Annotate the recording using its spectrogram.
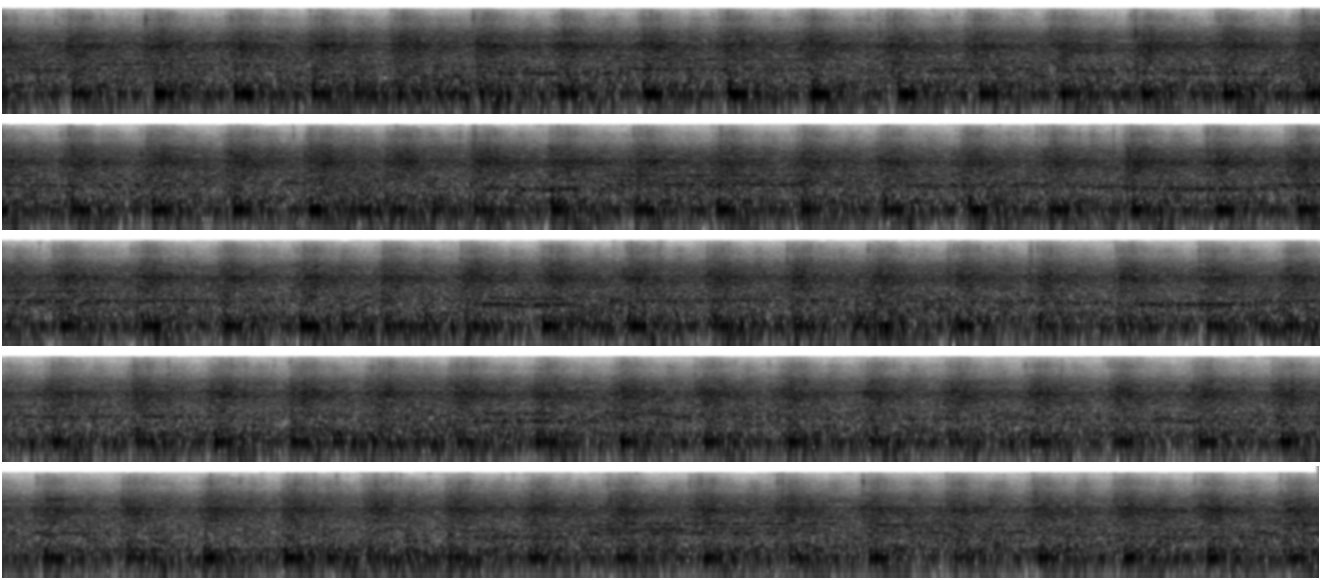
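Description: Football supporters singing a chant together over a steady drum beat.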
